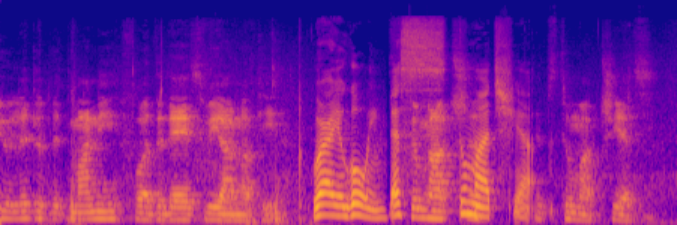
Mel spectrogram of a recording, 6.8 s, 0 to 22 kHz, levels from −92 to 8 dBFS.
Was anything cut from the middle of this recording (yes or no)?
yes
